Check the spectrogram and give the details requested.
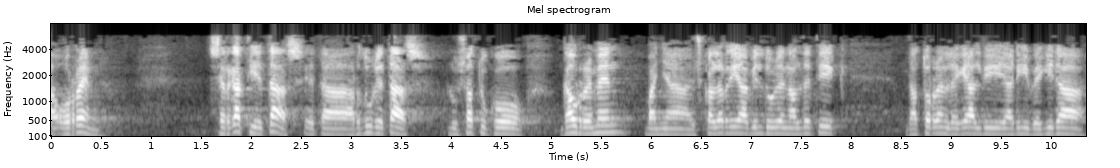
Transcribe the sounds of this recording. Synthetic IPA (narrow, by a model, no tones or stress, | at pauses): o̞re̞n | se̞ɾɣat̪ie̞t̪ase̞t̪aːɾðuɾe̞t̪aslusat̪uko̞ɡawre̞me̞mbaɲae̞wskale̞riaβild̪uɾe̞nald̪e̞t̪ik | d̪at̪o̞re̞nle̞ɣ̞e̞ald̪iaɾiβe̞ɣiɾa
